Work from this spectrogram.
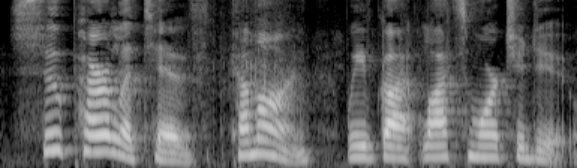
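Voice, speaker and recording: A woman's voice: medium pitch, very animated, slow. Lady doing a jolly bustling old balloon guy from a picture book, exuberant, declaims in rhyme, takes his time. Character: jolly, bustling old balloon-flying man, soup supervisor.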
